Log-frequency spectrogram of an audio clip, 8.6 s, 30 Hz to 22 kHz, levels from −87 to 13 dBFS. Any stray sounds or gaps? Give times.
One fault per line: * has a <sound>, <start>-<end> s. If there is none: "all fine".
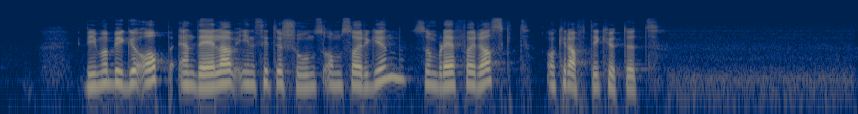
all fine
